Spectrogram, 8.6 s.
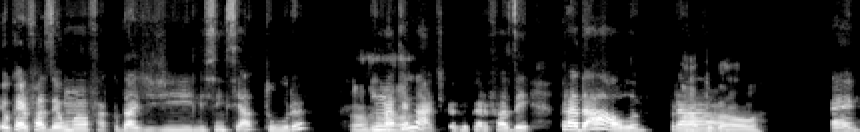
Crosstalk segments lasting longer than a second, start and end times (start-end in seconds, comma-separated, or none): none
